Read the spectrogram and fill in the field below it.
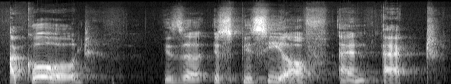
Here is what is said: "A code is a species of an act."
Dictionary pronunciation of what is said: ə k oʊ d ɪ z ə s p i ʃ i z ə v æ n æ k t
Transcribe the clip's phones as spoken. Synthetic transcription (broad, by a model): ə k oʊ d ɪ z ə s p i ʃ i ə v æ n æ k t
